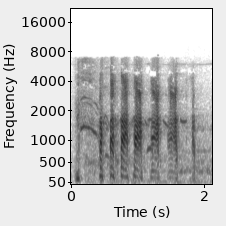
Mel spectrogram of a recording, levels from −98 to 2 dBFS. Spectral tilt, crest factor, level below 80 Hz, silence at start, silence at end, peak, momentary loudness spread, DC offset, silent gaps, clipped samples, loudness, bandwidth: -3 dB/octave; 20 dB; -54 dBFS; 0.05 s; 0.15 s; 0 dBFS; 14 LU; under 0.1%; none; under 0.1%; -18 LUFS; 7.6 kHz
